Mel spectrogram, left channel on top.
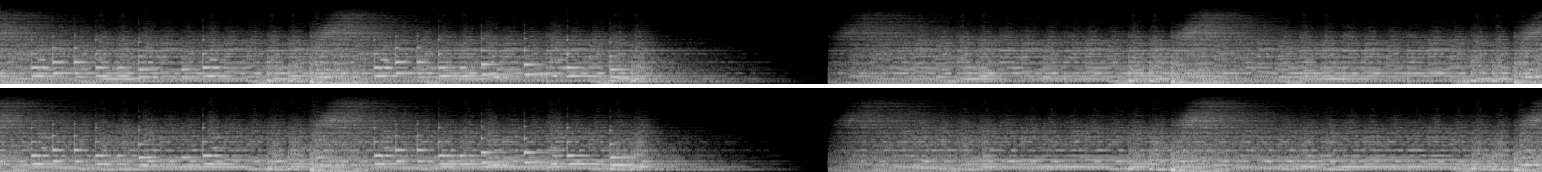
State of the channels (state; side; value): normal; both; correlation 0.49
